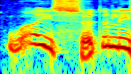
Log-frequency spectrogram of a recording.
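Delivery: a friendly, generous yes; good-natured. Acted. Rat happily agreeing to take Mole visiting, slow and high. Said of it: "said the good-natured Rat".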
